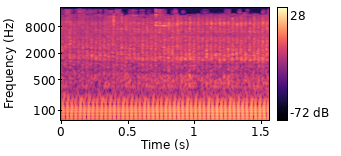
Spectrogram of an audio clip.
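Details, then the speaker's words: Diesel Mercedes engine in S-10 after bigger turbo install, started after priming the fuel pump: steady even low diesel idle with regular firing beat, no knocks or misses; running normally. "She started. All right, we got it started. She is running."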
